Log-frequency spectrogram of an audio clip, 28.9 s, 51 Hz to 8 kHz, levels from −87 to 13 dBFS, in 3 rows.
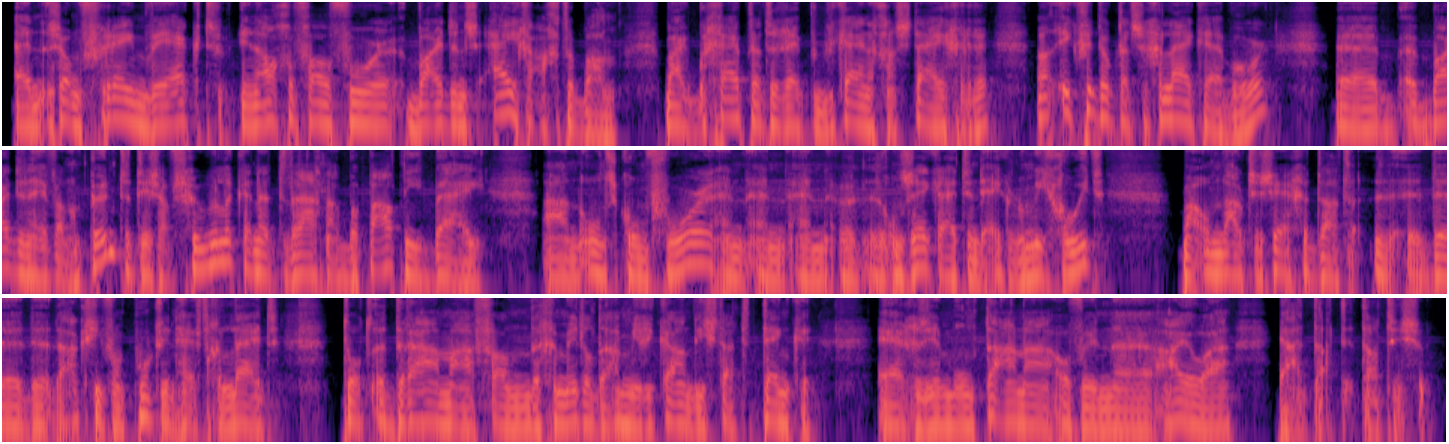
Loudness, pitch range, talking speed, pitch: -23 LUFS, 90-110 Hz, 190 wpm, 100 Hz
